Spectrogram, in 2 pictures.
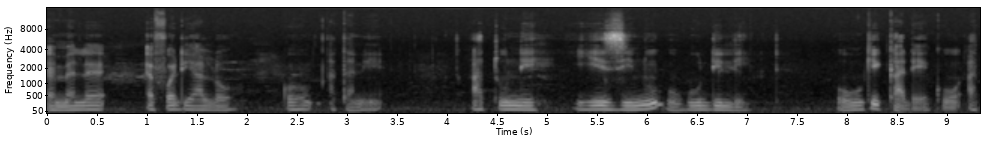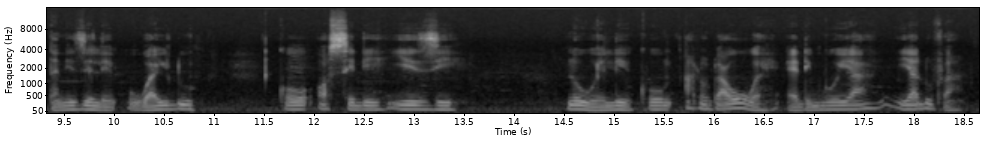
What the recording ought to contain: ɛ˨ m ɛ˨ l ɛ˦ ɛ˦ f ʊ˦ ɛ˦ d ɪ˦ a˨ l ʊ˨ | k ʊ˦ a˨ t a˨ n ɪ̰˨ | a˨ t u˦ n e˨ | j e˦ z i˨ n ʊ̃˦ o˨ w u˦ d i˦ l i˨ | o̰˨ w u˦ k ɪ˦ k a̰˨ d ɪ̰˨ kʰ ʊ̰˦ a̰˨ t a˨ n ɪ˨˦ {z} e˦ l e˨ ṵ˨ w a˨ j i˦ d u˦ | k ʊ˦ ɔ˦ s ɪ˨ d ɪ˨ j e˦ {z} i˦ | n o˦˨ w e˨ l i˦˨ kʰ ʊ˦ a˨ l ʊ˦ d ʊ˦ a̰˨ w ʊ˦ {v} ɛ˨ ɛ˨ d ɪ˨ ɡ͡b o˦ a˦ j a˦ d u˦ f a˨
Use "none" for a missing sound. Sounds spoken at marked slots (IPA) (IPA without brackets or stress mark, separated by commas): z, z, w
